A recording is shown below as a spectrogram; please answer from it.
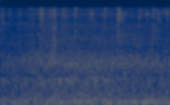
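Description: Street traffic: a steady low rumble of car and truck engines on a busy town street.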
